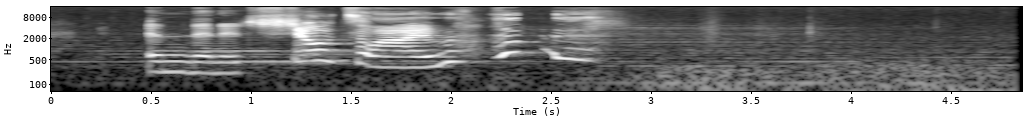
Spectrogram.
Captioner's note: laughs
